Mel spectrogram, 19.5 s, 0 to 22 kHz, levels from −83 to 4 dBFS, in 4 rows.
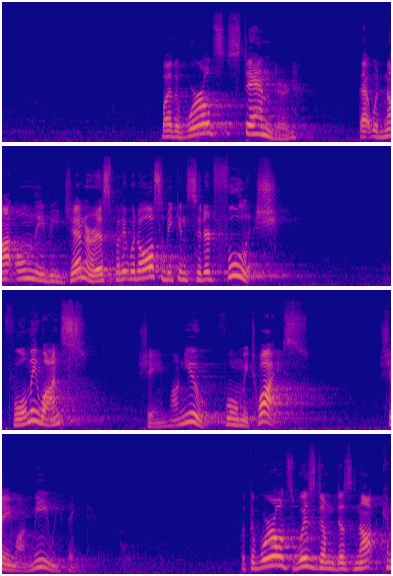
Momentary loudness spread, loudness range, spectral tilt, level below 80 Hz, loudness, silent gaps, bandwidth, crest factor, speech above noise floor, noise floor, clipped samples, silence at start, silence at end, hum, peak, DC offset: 18 LU; 11 LU; -4.5 dB/octave; -68 dBFS; -30 LUFS; none; 16.5 kHz; 20 dB; 40 dB; -70 dBFS; under 0.1%; 2 s; 0 s; none; -12 dBFS; under 0.1%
